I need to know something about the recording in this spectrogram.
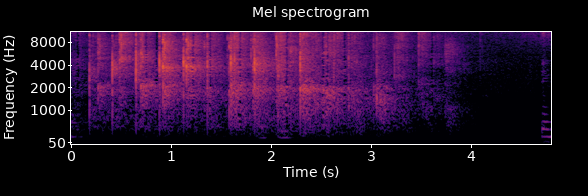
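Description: Several people clap their hands in a room.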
